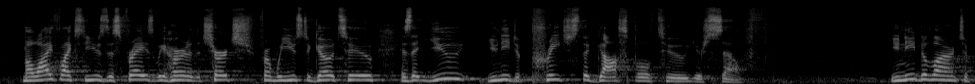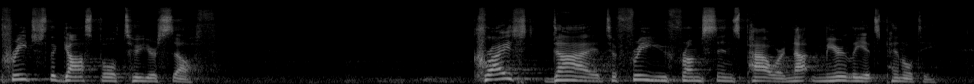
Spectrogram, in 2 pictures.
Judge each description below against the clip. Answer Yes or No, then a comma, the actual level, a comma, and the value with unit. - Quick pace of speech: No, average, 155 wpm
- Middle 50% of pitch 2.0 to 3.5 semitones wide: No, average, 4.7 semitones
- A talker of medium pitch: Yes, medium, 180 Hz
